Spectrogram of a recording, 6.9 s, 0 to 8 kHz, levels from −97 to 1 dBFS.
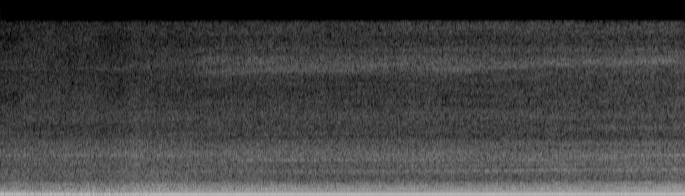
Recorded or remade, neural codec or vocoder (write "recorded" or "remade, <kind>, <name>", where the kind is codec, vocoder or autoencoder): recorded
